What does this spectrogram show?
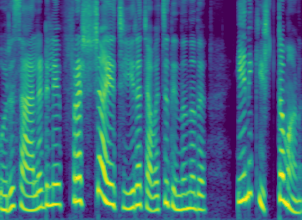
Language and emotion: Malayalam, happy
